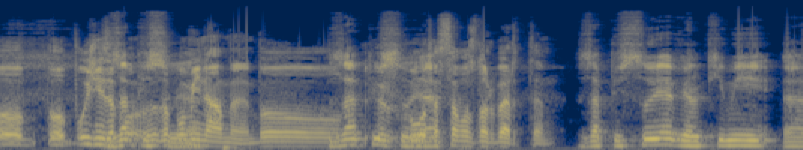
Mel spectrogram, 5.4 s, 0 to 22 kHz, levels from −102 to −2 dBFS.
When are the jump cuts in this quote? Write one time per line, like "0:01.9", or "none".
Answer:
0:03.8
